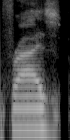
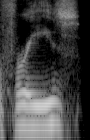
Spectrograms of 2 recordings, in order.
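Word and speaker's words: Fries: big names will freeze I was saying Fri that's how it looks like it's pronounced will freeze I think we need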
